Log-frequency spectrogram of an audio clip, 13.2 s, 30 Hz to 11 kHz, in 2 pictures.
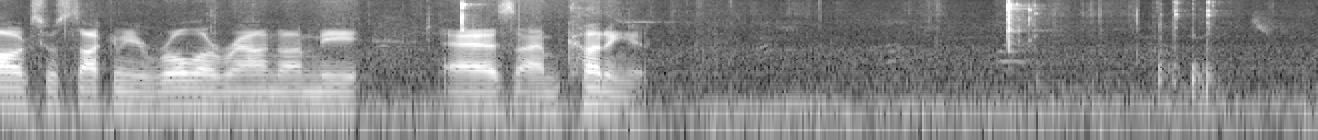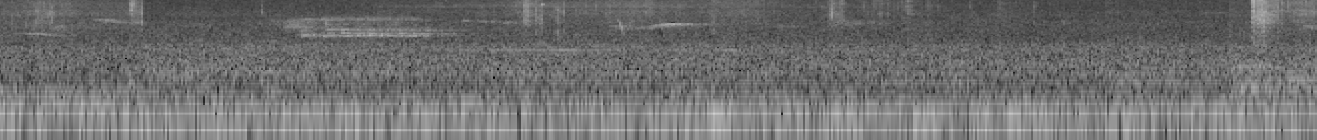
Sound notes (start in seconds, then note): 5.0 clanking; 6.6 birds chirping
